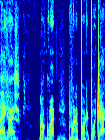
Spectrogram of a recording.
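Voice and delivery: whispered aside. Pulling the others aside in character as they leave: whispering in their ears. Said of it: "I whisper in your ears".

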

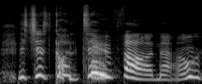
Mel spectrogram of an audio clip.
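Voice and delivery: very loud furious outburst. Retelling a reaction to a joke made about him: imitating angry Max. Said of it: "and Max got so angry".

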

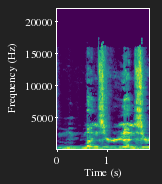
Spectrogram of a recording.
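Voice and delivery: goofy quavering voice. Retelling what a woman said when questioned at her house, goofy quavering voice. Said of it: "It's like this goofy kind of like quavering voice".

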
